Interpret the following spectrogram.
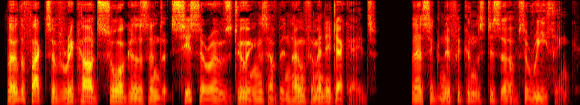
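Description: A man narrating a scripted nonfiction audiobook in a measured, formal manner. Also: mid-range voice, no echo, studio quality.

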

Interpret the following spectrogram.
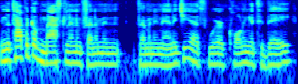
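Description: Guy co-hosting a talk show, medium pitched voice, casual chat. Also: quick pace, a little mellow. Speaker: radio show co-host.

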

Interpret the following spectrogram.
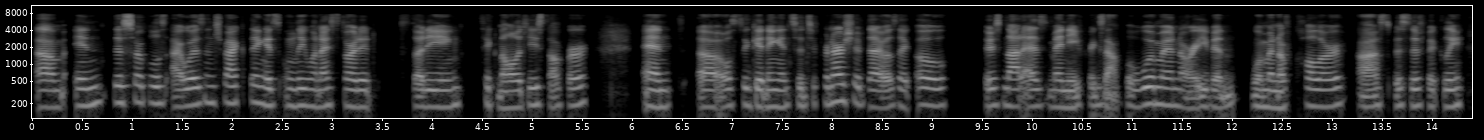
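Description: A woman from Denmark speaking as a guest on a panel discussion, in a relaxed, thoughtful way. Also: on the low side, gravelly. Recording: dull lo-fi audio.

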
